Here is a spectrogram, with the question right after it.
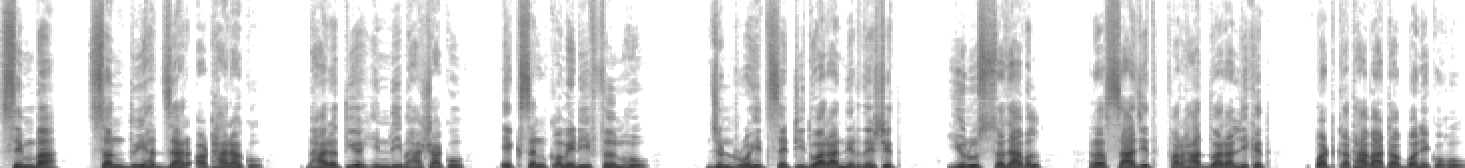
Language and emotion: Nepali, neutral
